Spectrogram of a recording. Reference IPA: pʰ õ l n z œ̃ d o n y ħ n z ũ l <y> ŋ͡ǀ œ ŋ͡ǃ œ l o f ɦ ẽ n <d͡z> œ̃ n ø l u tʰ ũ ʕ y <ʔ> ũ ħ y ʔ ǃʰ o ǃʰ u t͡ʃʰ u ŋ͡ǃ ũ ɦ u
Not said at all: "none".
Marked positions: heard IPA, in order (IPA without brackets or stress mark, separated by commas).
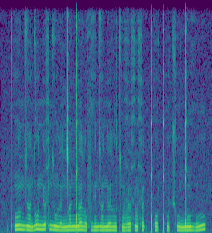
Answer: ø, z, ħ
